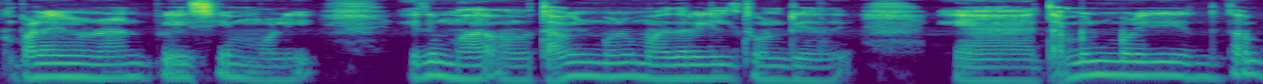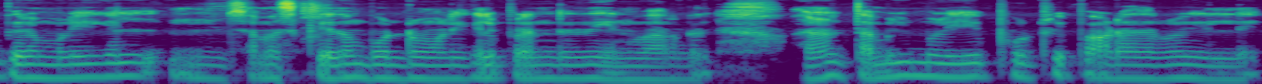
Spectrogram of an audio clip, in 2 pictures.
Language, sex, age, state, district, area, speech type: Tamil, male, 18-30, Tamil Nadu, Nagapattinam, rural, spontaneous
